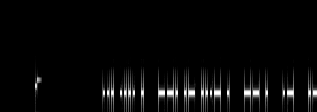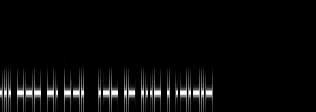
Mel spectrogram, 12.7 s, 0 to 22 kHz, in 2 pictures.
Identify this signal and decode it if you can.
Morse code, heard as a keyed tone, about 28 wpm, 700 Hz. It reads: SHE GAVE ME A LONG WAVE.
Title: Sentences from Top 1400 Words 28wpm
